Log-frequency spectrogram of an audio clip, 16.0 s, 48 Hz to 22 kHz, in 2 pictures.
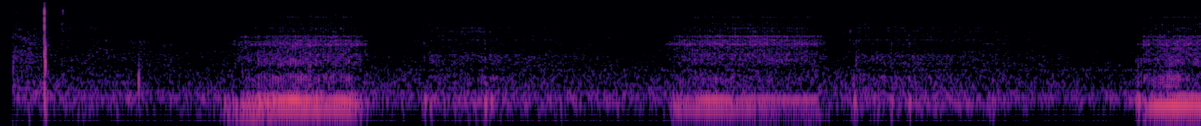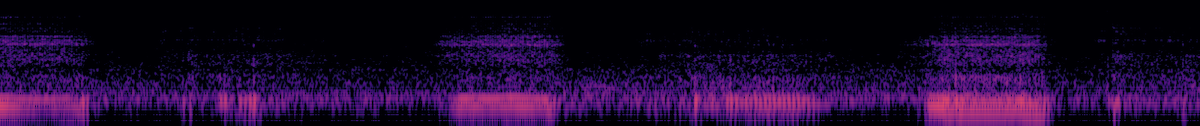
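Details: Steady, rattling snores with each breath, about 19 a minute, separated by quiet pauses during sleep: snoring.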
